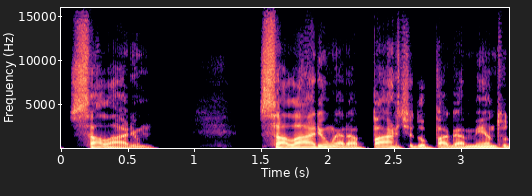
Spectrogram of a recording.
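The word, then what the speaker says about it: salarium: Salário é uma palavra que vem do latim salárium e se pronuncia como se escreve com u m no final salárium.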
